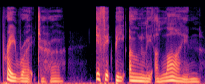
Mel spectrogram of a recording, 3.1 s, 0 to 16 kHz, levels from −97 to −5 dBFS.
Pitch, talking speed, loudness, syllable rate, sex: 135 Hz, 195 wpm, -21 LUFS, 5.0 syllables/s, female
